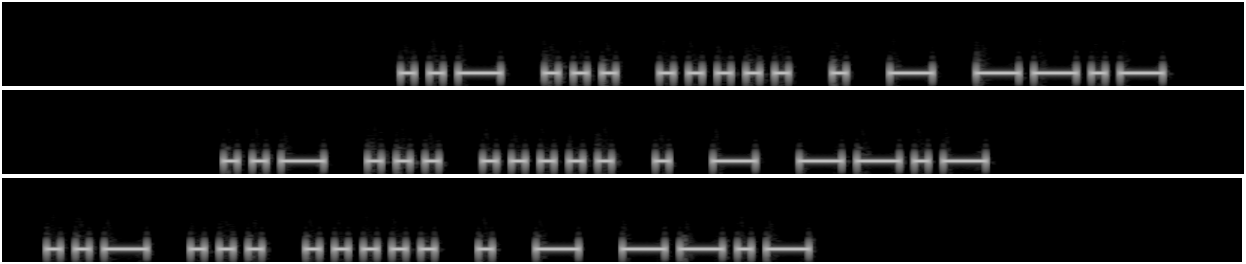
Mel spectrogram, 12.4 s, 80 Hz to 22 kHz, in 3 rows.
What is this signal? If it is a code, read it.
Morse code, heard as a keyed tone, about 25 wpm, 700 Hz. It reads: US5ETQ US5ETQ US5ETQ
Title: DXCC-100 Call Signs - 6 Characters - Repeated 3x - 25wpm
